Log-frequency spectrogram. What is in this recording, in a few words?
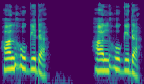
"hvlhoketv", Muscogee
